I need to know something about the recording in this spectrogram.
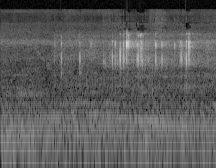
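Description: A quick run of faint, light clicks or taps about a second in, over a steady low hum.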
